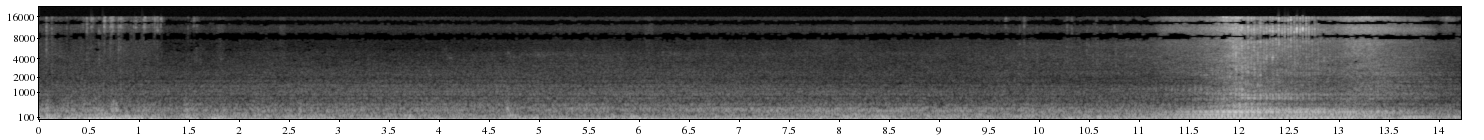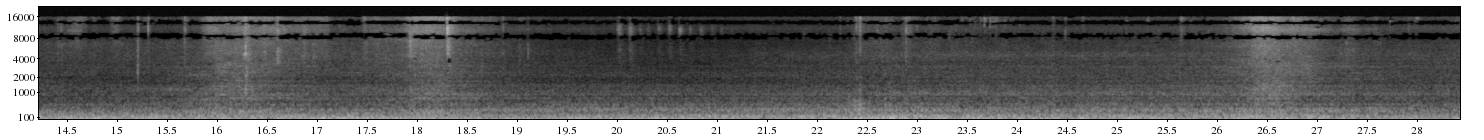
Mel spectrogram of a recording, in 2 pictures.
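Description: A car engine hums steadily with road rumble from inside a moving car.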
